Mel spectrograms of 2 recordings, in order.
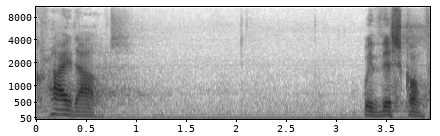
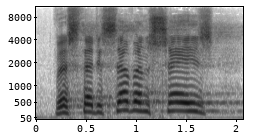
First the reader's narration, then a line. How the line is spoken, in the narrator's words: he cried out with a loud voice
